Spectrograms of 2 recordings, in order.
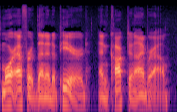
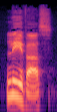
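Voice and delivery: plain reading voice

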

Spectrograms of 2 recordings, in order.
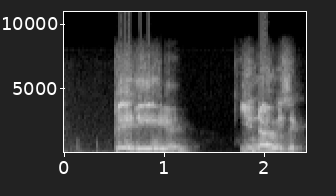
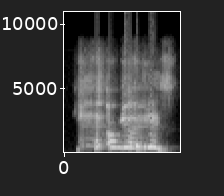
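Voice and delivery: laughing. Real, not acted. Laughing at RoboCop remark.

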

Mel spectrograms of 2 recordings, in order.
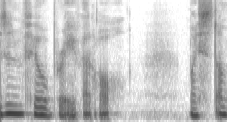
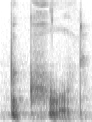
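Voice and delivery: plain reading voice

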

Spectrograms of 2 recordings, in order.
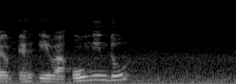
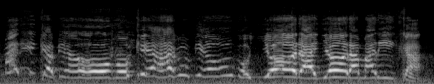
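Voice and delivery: very high frantic voice, growing louder; hammed-up drowning panic; 12 semitones higher, 5 dB louder than usual. Drowning woman calls to her friend, hammed-up panic. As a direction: wail it as if sinking.

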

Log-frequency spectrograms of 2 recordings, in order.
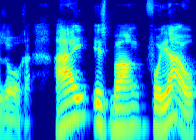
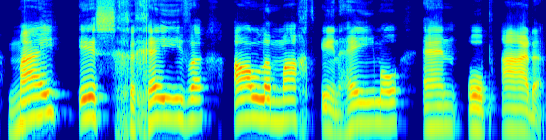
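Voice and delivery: slow and louder, every word weighted; solemn scripture reading; 3 semitones higher, 6 dB louder, much slower than usual. Acted. Preacher reading Jesus' words to the church, slow and solemn. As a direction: read it out like a proclamation.

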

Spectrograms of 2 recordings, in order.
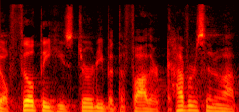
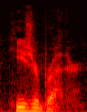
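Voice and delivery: tender whisper. Acted. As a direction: breathe the father's words gently. Whispered final plea.

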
